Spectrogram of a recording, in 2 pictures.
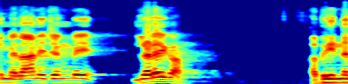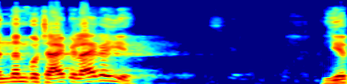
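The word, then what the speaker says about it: ابھینندن: ابھی نندن نہیں ہے، صحیح تلفظ کیا ہے بھائی؟ ابھی نندن.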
